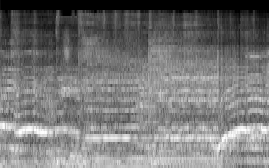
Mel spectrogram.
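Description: A boy singing a worship song into a microphone over sustained instrumental accompaniment. He holds a long note, then swoops up into a high held note near the end.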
